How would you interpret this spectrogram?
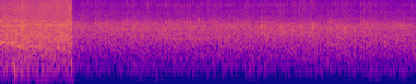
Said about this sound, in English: Now, those of you that wanted to clap, now's your moment, all right?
